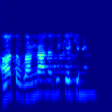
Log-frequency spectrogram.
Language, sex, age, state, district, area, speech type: Hindi, male, 18-30, Bihar, Begusarai, rural, conversation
